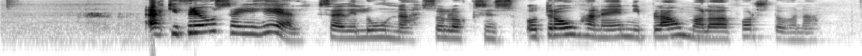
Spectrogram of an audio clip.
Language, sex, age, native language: Icelandic, female, 30-39, Icelandic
